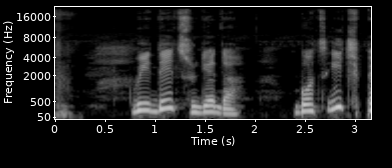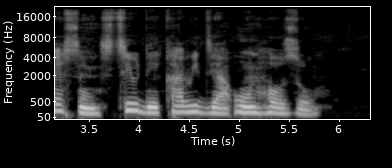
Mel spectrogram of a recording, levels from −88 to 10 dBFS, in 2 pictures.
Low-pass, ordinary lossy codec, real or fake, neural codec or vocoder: none; none; real; none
